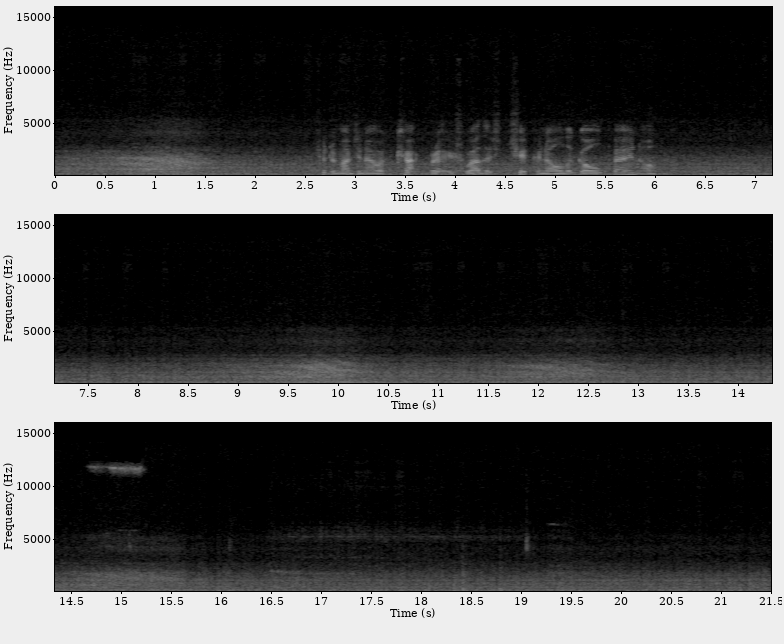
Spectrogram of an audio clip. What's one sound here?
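A bus engine rumbles steadily underneath.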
